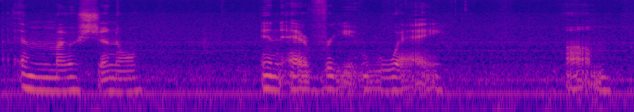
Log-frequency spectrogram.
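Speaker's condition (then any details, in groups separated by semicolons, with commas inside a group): Essential tremor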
